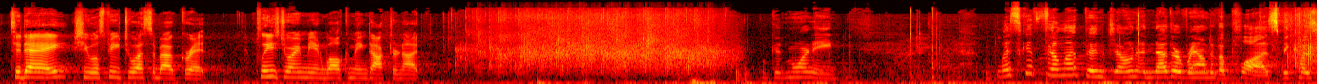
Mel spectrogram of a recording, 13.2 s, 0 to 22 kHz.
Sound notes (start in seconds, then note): 4.5 crowd applauds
